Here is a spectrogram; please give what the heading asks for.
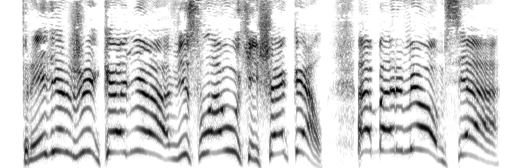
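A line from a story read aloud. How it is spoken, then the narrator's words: Yelling. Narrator (Russian): заорал преподобный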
